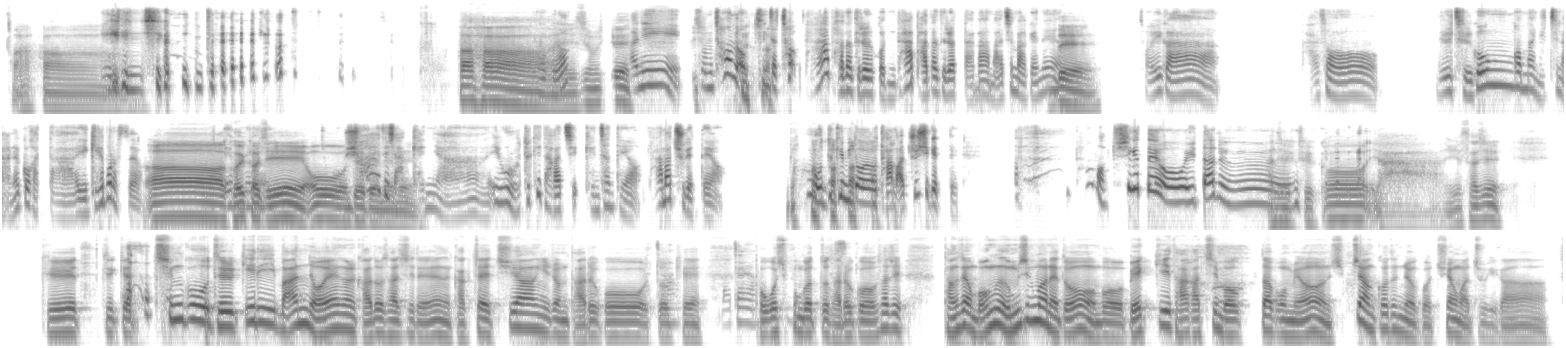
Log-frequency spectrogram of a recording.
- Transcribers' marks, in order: other background noise; laughing while speaking: "이 시간대"; laugh; tapping; laugh; laugh; laugh; laughing while speaking: "일단은"; laugh; laugh; inhale
- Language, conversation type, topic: Korean, advice, 여행 중 불안과 스트레스를 어떻게 줄일 수 있을까요?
